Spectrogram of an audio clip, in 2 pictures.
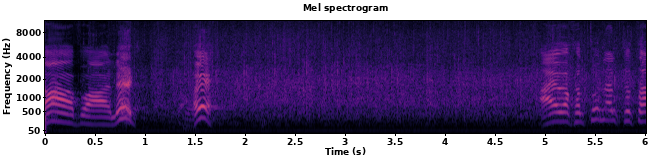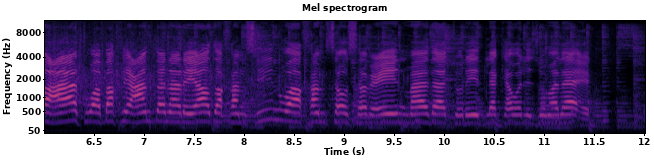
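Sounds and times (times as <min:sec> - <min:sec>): audience applauding: 0:00.8 - 0:08.4.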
